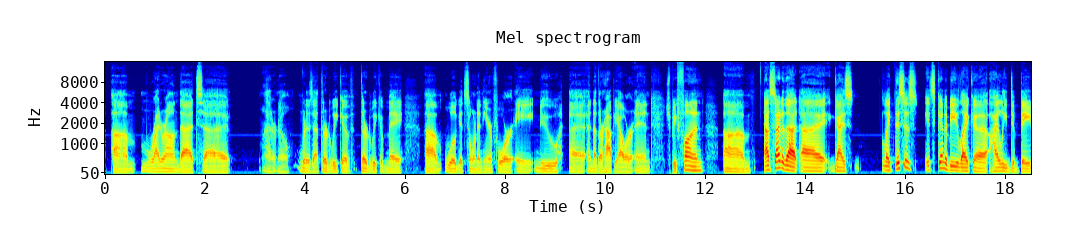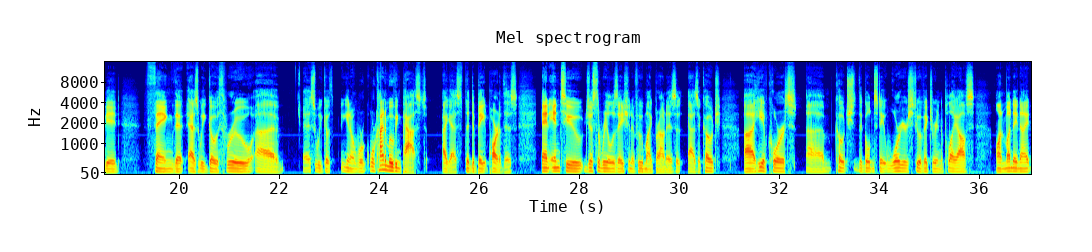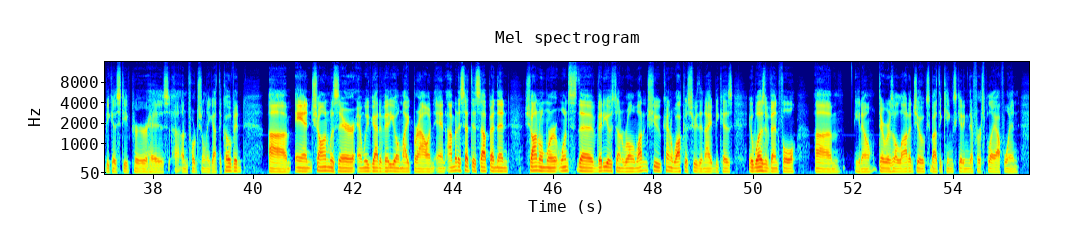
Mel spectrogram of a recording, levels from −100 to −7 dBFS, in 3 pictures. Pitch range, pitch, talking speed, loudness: 90-110 Hz, 100 Hz, 195 wpm, -28 LUFS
